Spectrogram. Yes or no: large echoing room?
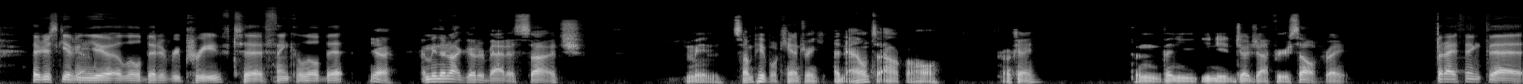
no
